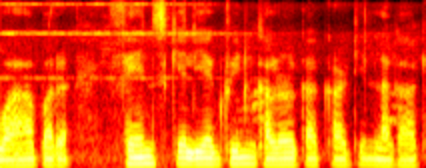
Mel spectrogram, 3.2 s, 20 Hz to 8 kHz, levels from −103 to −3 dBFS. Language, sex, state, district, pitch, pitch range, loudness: Hindi, male, Meghalaya, West Garo Hills, 100 Hz, 95-105 Hz, -16 LUFS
